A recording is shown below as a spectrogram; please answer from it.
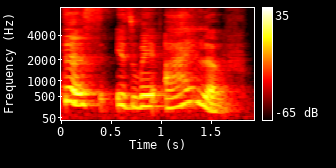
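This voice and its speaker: Welcoming badger from a woman reader; unhurried, animated lilt. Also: high voice, a little hiss or hum, full character voice. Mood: kind.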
